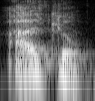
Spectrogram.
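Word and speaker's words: Aalto: Szervusz, Mert ugye az óriások mellett most, még akiről nem volt szó, Álvar Ato, Álvar Ato? Hogy Alto. Simán így kell kiejteni.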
